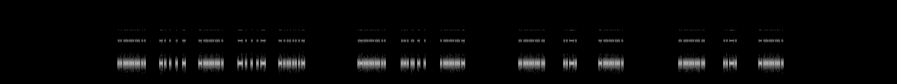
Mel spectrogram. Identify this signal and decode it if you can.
Hellschreiber (Feld-Hell, 122.5 baud), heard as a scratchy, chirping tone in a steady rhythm, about 1000 Hz. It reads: SV6HO 579 816 816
